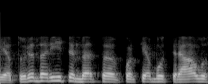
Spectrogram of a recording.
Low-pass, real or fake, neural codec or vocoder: 7.2 kHz; fake; codec, 16 kHz, 4.8 kbps, FACodec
